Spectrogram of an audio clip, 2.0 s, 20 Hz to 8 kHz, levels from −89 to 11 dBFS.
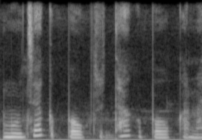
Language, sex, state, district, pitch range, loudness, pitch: Garo, female, Meghalaya, North Garo Hills, 185-275 Hz, -19 LUFS, 215 Hz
